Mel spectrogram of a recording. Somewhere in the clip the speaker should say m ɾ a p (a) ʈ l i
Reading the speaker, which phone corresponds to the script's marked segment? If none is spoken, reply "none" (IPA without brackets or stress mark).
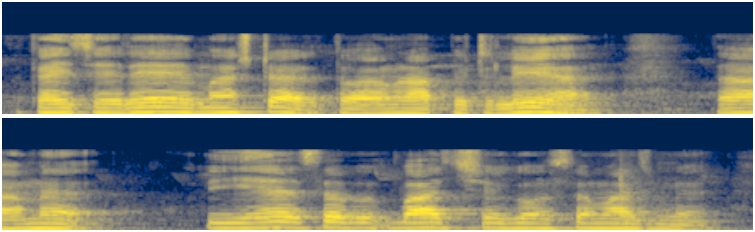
i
